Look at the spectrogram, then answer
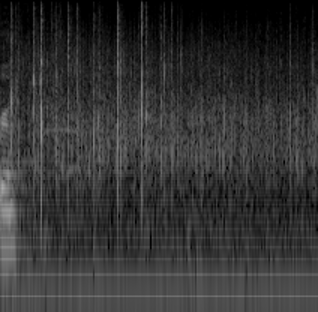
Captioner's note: audience clapping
